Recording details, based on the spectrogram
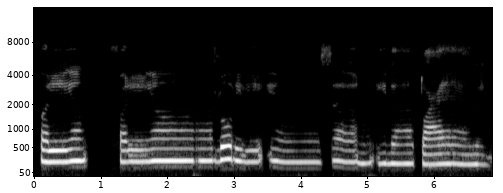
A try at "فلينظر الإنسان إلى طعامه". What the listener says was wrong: இதை என்சானு மாத்தாம இன்சானு இன்சானு ஈட உச்சரிப்பு எடுக்கணும்.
